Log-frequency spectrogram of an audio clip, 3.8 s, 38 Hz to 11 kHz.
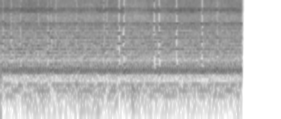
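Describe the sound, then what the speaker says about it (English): A stand mixer whisks a homemade wine-flavored marshmallow mixture in a steady, loud, continuous whir that runs unbroken for about three seconds and then cuts off abruptly. "Let the mixture whisk for 10 to 15 minutes and it will continue to get lighter in color and fluffier"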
